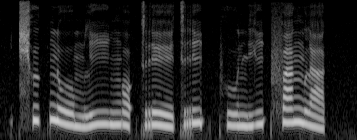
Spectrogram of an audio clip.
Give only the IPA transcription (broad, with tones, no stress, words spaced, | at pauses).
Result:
t͡ɕʰɯ˦˥k̚noː˨˩mliː˧ŋɔ˨˩ʔ treː˨˩tri˦˥ʔ pʰu˧n ji˦˥ʔfa˥˩ŋ la˨˩k̚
